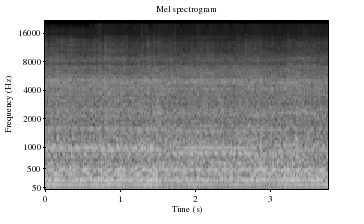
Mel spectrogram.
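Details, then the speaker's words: 2001 Trane XE1000 5-ton heat pump in heat mode at about 45°F with frozen outdoor coil before defrost; steady compressor hum under even fan whoosh, no knocking or rattles; normal running. "actually you know what it is frozen this thing actually is"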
